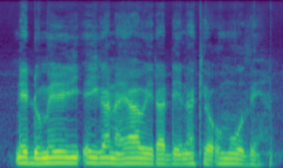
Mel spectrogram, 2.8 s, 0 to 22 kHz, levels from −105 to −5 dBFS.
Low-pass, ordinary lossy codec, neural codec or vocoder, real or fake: none; none; vocoder, 44.1 kHz, 128 mel bands, Pupu-Vocoder; fake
